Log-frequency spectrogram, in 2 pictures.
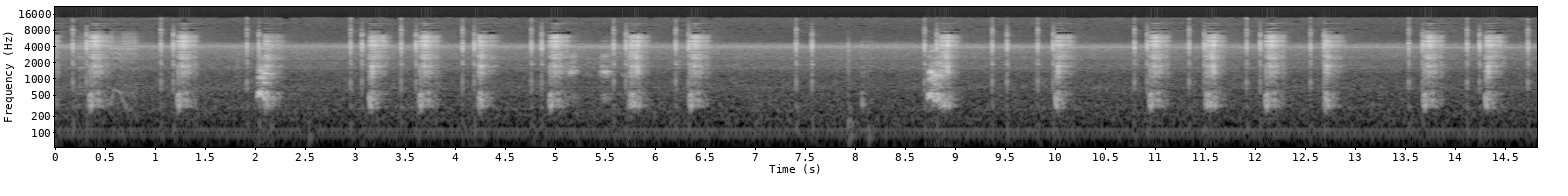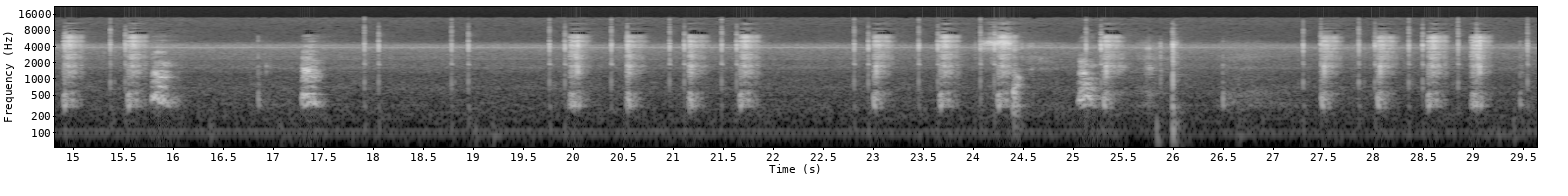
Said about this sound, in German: Hört auf zu bellen. Ihr treibt mich noch dem Wahnsinn entlang.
